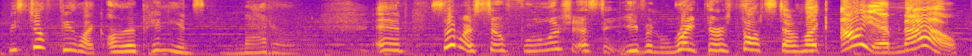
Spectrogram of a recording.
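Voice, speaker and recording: A woman's voice: high voice, sing-song, normal speed, a bit bright, faint music behind, rough recording. A woman voicing a whiny, self-important, bitterly nihilistic writer in a mock dramatic book reading. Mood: gloomy, self-pitying. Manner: melodramatic, pompous dramatic reading.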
